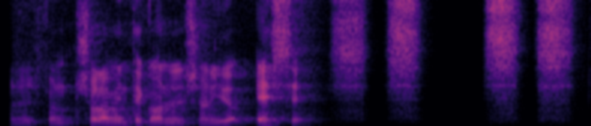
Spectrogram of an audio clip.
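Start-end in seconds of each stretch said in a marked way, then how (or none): 2.2-3.8 soft voiceless s sound, repeated; isolated s sounds, very soft; hissed s. Shown as a demonstration. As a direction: hiss a bare s several times. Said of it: "el sonido alveolar fricativo s".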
